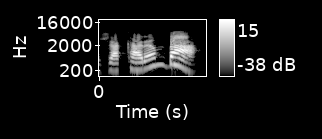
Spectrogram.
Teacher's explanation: A sílaba forte é o dá, é a última sílaba. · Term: Oxítona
